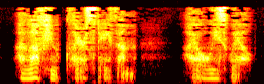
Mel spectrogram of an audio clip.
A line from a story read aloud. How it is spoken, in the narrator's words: He whispered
